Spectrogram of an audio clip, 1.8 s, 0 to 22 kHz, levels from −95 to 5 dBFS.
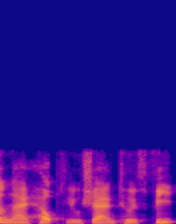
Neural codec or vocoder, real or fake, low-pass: vocoder, 44.1 kHz, 80 mel bands, Vocos; fake; 7.2 kHz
